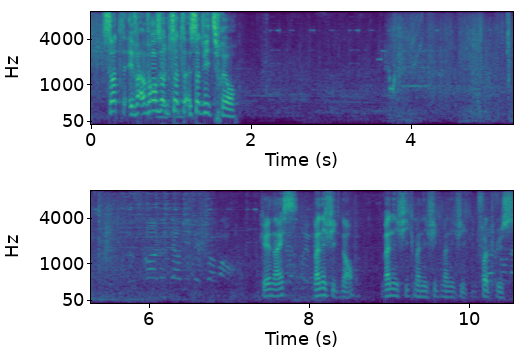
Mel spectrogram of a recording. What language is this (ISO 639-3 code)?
fra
